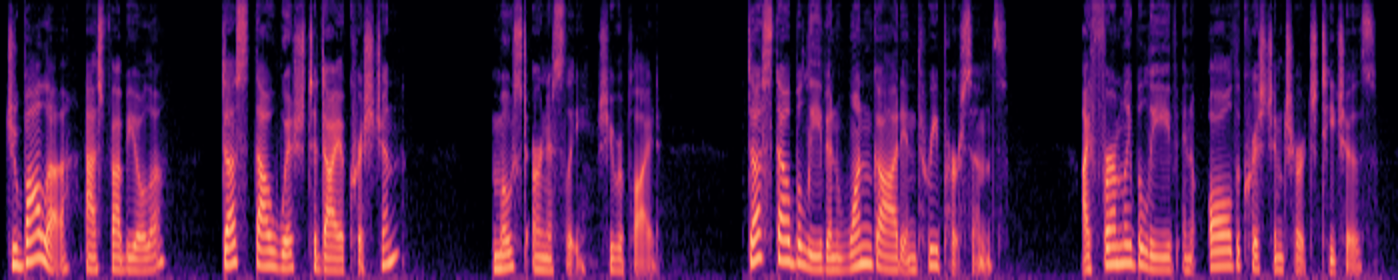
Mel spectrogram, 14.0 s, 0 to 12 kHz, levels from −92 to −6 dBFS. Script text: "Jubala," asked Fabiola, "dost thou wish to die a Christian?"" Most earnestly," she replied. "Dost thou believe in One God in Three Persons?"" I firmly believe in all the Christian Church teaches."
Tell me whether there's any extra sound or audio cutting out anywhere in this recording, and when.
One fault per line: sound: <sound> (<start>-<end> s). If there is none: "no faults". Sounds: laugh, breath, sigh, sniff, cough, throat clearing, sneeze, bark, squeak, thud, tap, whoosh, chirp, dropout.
no faults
